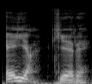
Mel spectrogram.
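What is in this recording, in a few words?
"ella Quiere", Spanish, male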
